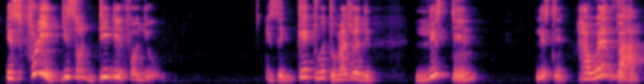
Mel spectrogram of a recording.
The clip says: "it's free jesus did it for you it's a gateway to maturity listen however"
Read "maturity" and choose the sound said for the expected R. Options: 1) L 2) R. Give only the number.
1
